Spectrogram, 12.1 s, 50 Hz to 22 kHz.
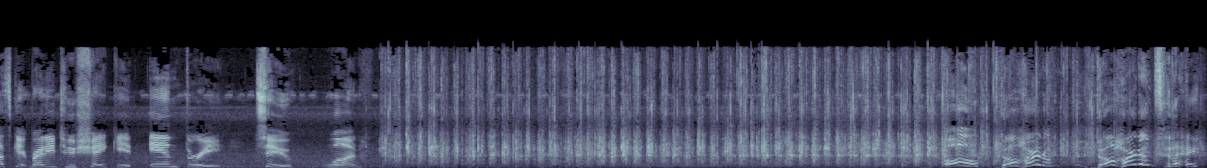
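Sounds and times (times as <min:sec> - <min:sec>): shaker bottle liquid sloshing: 0:03.8 - 0:12.0.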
